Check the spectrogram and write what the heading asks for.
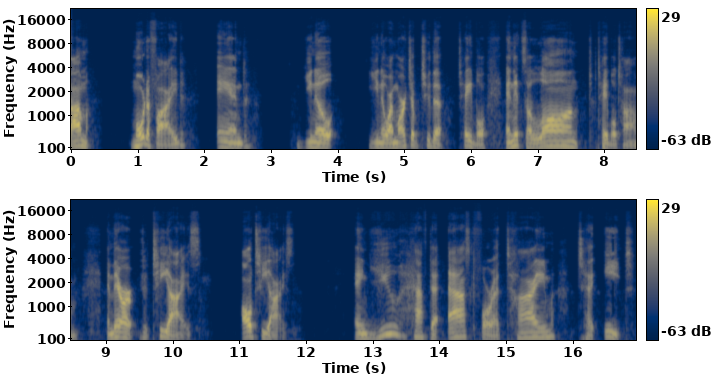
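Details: Adult man who has stuttered all his life, speaking in conversation, with audible repetitions; stuttering.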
